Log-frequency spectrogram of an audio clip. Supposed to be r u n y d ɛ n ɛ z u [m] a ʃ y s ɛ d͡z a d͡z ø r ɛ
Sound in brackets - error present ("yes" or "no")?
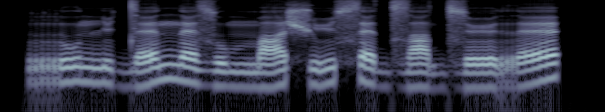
no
